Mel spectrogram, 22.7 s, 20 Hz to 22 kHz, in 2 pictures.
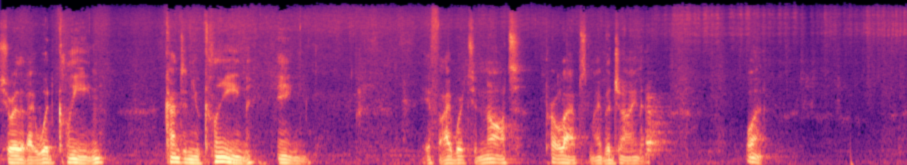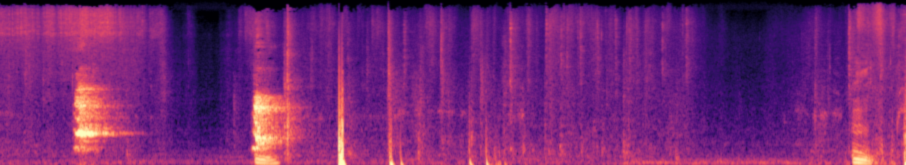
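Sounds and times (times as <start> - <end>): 
speech: 0.0 - 1.4, 2.1 - 4.0, 5.3 - 8.3, 9.3 - 9.6
dog barking: 8.1 - 8.4, 12.2 - 13.0, 14.5 - 15.0.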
